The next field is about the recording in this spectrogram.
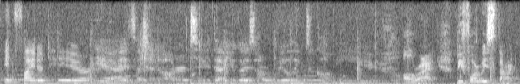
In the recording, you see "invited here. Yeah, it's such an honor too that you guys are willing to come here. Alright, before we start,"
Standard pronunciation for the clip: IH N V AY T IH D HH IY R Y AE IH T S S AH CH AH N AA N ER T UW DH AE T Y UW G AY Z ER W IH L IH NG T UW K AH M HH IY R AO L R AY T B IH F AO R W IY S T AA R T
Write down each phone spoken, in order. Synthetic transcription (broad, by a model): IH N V AY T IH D HH IY R Y AE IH T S S AH CH AH N AA N ER T UW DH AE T Y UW G AY Z ER W IH L IH NG T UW K AH M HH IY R AO L R AY T B IH F AO R W IY S T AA R T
